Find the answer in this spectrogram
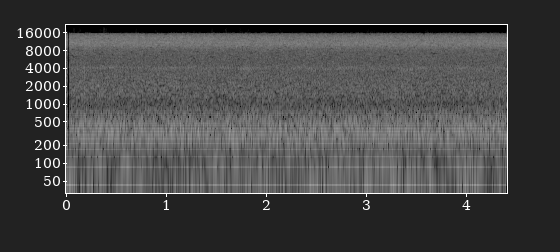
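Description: Steady broadband hiss like static, with no animal calls.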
